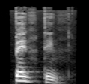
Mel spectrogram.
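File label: "beantainn", Scottish Gaelic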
